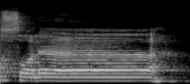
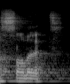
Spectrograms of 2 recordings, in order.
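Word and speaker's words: صلاة: Quand on fait l'adhan, hayya ala salah. Vous entendez le mu'adhin, il dit ça. Il ne va pas dire hayya ala salat. Mais à la base, salat, c'est un ta à la fin.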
